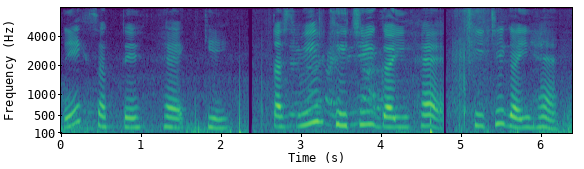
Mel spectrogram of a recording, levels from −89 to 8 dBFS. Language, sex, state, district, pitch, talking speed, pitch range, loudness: Hindi, female, Madhya Pradesh, Dhar, 240 Hz, 105 wpm, 225-280 Hz, -23 LUFS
